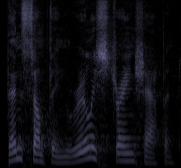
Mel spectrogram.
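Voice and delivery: ordinary talk

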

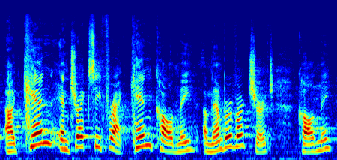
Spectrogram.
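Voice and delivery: ordinary talk

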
